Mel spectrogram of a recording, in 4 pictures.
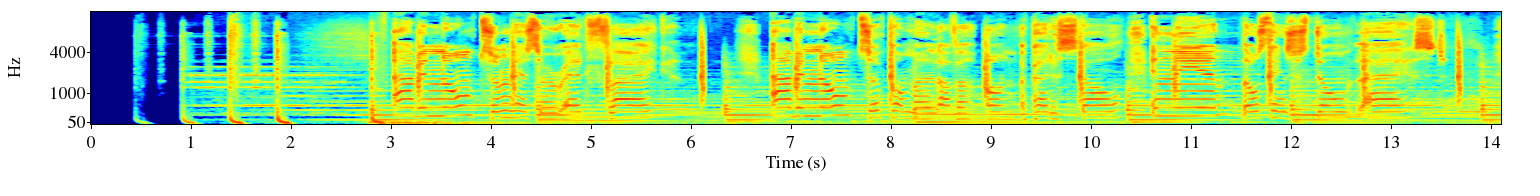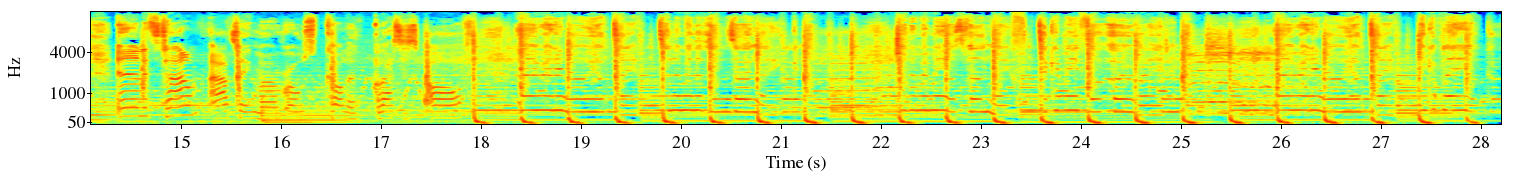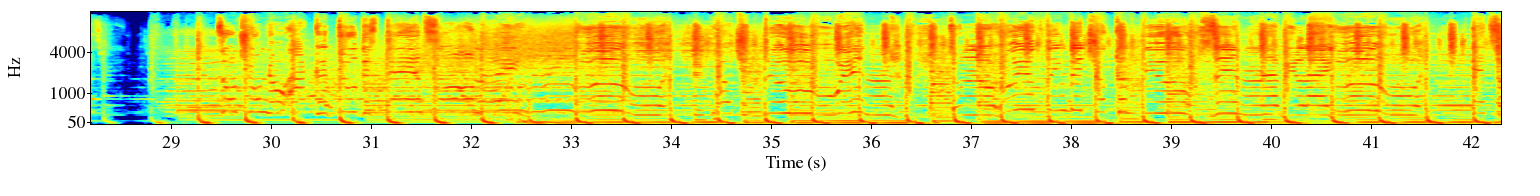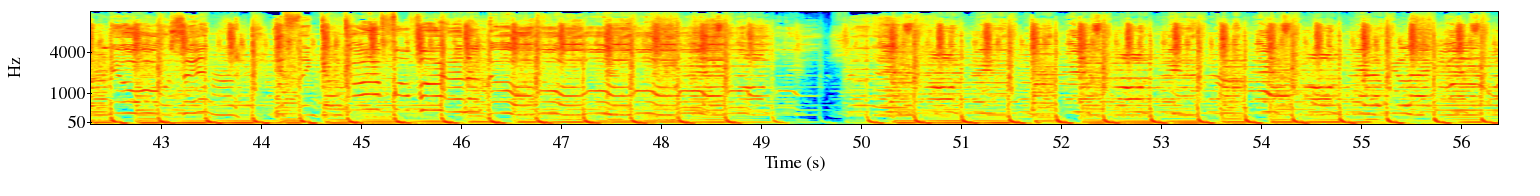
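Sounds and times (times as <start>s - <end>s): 
Top40 pop music: 0.4s - 56.3s.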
